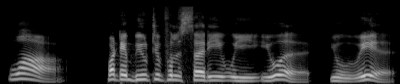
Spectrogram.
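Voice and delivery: ordinary delivery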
